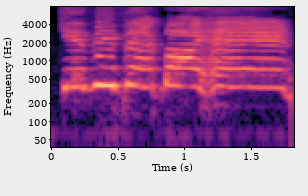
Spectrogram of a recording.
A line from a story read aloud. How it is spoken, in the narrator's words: He screams to the skies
